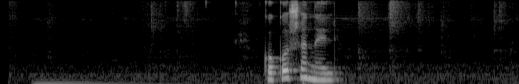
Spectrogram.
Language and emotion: Russian, neutral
